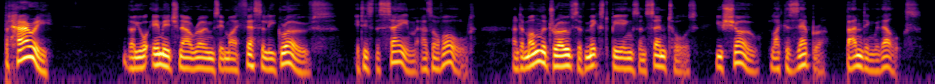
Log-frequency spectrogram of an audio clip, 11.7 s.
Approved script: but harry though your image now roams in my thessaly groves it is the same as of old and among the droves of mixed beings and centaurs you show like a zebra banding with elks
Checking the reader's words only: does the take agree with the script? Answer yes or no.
yes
